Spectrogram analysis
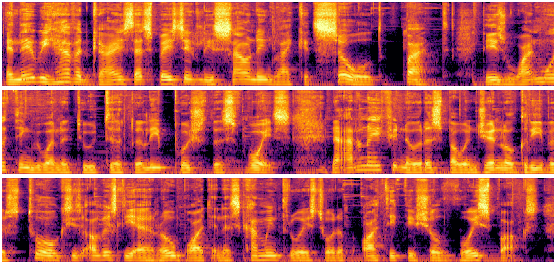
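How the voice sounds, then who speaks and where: A man's voice: medium pitch, brisk, few pauses, faint music behind. A man hosting an audio effects tutorial in a casual, chatty, jokey way, talking informally to viewers. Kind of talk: casual scripted tutorial narration.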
